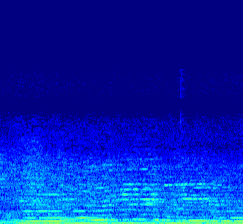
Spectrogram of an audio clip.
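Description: Quiet background music: short, separate notes over a steady low tone.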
